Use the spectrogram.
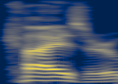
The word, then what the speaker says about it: Caesar: They don't know how to pronounce Caesar, so they pronounce it Kaiser, which makes it sounds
